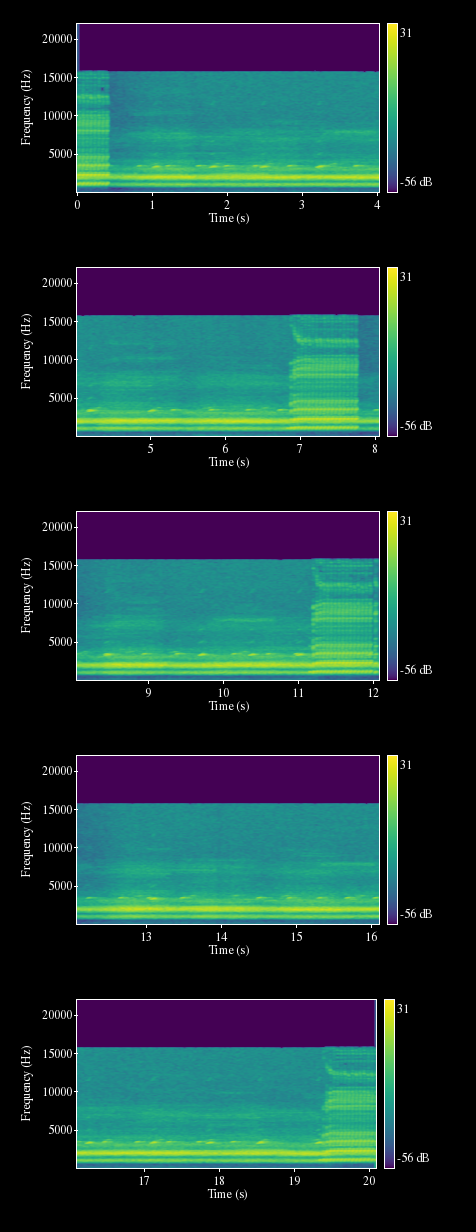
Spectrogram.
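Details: Gray treefrogs (Hyla versicolor), two frogs giving mating calls from a swamp in New Hampshire. Loud, pulsed, buzzy trills about a second long recur roughly every four to five seconds over an unbroken, ringing chorus of other frogs.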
